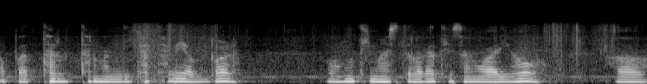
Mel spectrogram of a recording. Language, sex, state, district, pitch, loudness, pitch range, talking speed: Chhattisgarhi, male, Chhattisgarh, Bastar, 125 Hz, -18 LUFS, 120-130 Hz, 150 wpm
